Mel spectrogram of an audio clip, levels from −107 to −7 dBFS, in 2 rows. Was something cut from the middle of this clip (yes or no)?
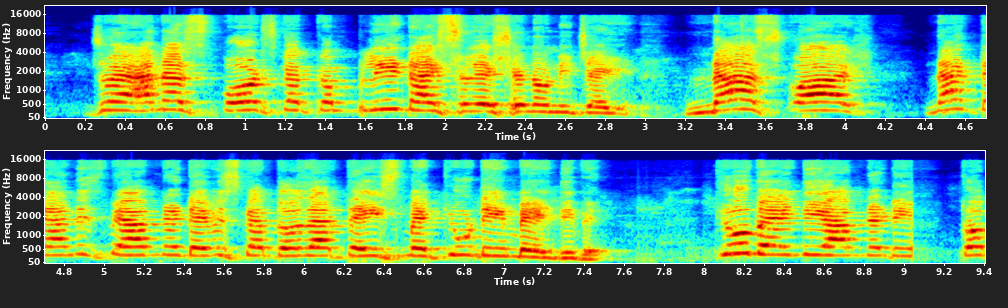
no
